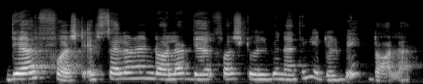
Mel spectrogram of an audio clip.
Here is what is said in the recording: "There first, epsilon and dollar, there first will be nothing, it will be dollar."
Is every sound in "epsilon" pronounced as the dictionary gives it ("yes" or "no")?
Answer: no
